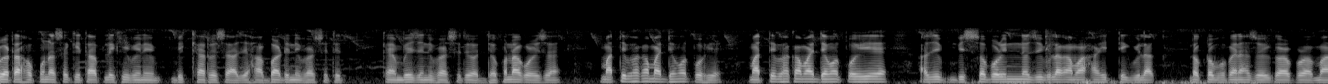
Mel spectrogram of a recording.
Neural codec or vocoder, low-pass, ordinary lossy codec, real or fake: none; 5.4 kHz; none; real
